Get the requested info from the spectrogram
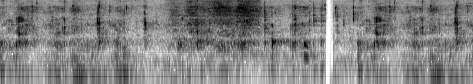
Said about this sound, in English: That's actually a dog drinking water.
